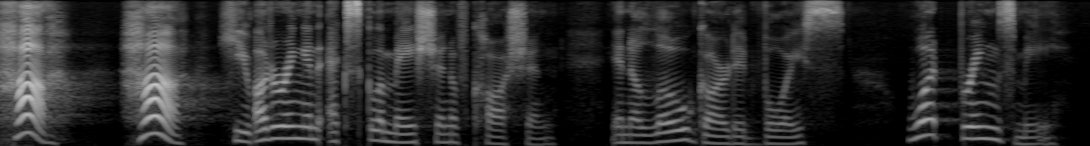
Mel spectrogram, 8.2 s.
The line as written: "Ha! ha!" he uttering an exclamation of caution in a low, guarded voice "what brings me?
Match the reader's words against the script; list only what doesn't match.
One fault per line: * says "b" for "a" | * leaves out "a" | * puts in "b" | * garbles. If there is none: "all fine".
all fine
